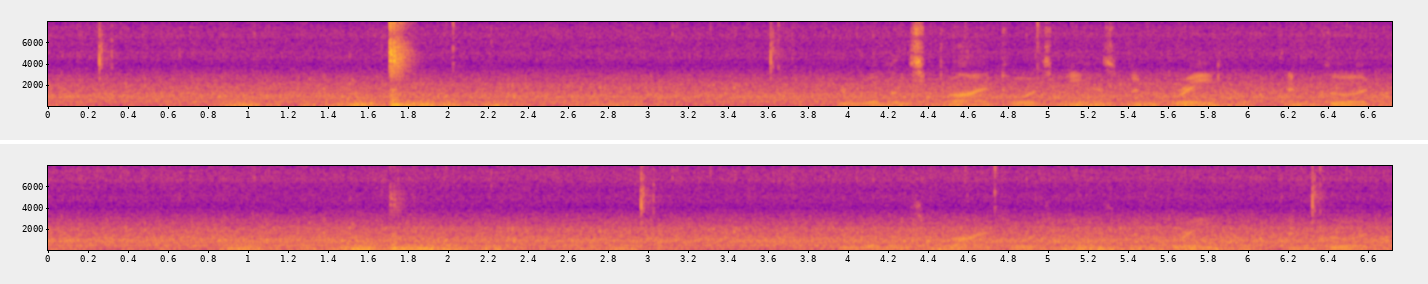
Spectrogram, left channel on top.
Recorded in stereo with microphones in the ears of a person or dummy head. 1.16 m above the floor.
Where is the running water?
5° left (ahead or behind).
